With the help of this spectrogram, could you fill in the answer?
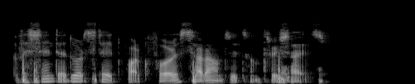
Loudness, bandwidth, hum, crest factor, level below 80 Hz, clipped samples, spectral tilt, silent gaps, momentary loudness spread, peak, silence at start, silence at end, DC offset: -29 LUFS; 7.6 kHz; none; 24 dB; -64 dBFS; under 0.1%; -6.5 dB/octave; none; 10 LU; -6 dBFS; 0.15 s; 0.9 s; under 0.1%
